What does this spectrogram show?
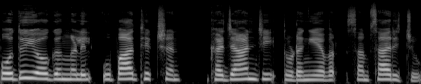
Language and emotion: Malayalam, neutral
